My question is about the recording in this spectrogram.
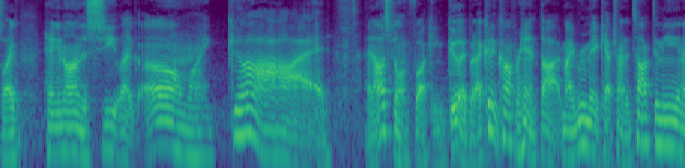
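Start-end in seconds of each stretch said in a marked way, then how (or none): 1.9-4.4 very slow, drawn-out gasp of awe; dazed, dragged-out exclamation; overwhelmed daze. Retold or imitated. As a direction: stretch every word as if reeling. Reenacts being overwhelmed by ketamine.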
